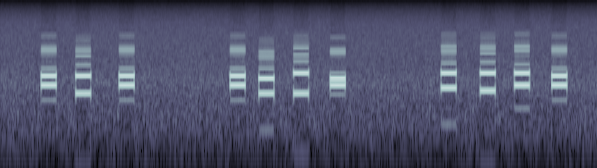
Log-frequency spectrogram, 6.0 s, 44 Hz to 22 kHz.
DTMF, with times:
0.4-1.3 020
2.3-3.5 013*
4.4-5.7 96#0

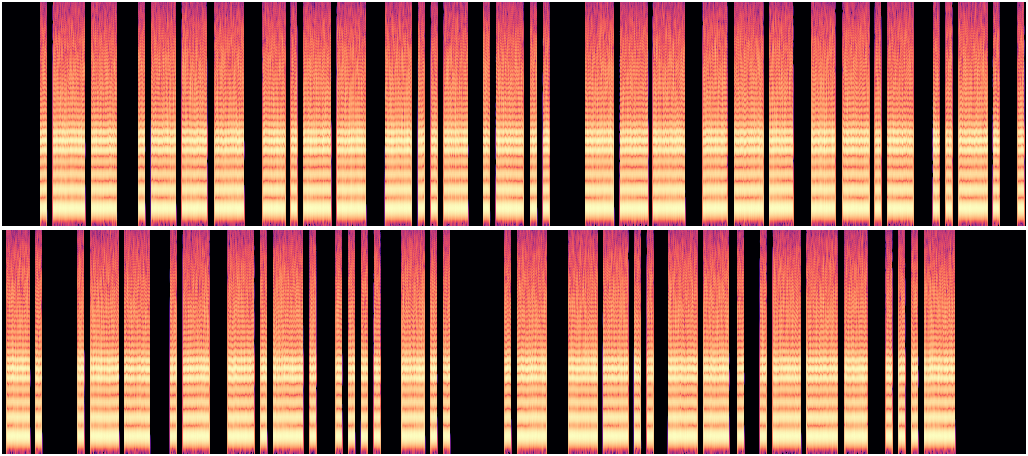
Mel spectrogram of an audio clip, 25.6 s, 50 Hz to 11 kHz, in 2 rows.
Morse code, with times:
0.5-6.8 WJYXL
7.3-13.3 OOQFR
13.7-18.4 WACHD
19.1-24.7 AZGJV

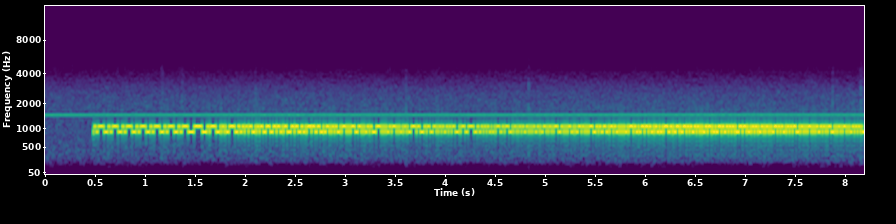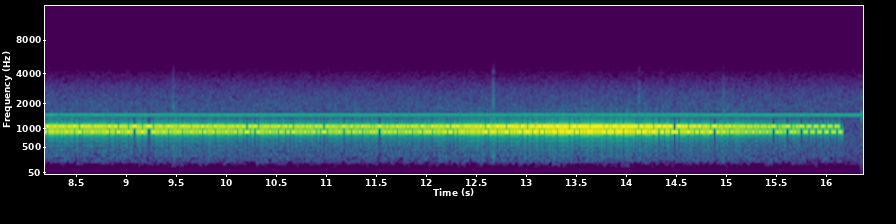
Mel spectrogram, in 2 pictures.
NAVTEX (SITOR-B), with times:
1.9-2.7 ZCZC
2.6-3.6 TA46
3.6-5.3 CONTAINER
5.1-6.2 ADRIFT
6.1-6.7 IN
6.5-7.2 PSN
7.1-8.5 38-10N
8.3-10.2 106-55E.
10.0-11.3 CANCEL
11.1-12.0 THIS
11.8-12.5 MSG
12.4-13.1 05
13.0-13.8 1500
13.7-14.8 UTC.
14.8-15.8 NNNN

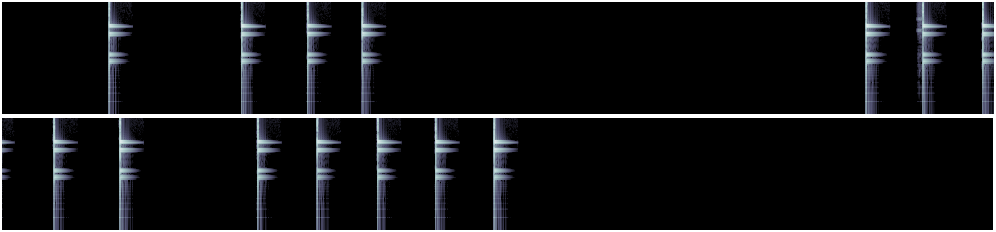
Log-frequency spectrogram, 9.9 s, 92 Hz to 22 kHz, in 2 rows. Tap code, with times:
0.5-1.8 C
4.3-7.5 Z

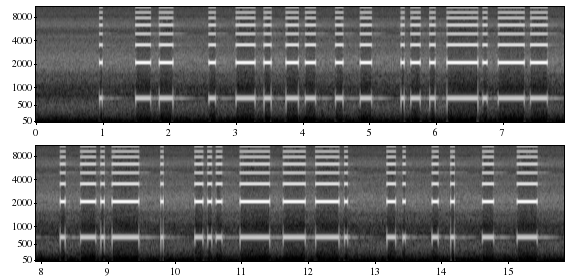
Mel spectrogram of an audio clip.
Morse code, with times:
none

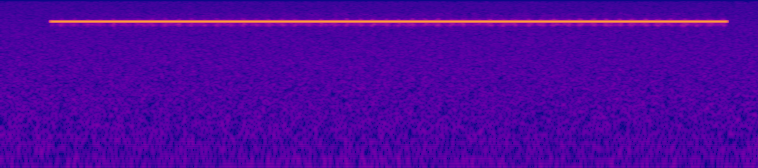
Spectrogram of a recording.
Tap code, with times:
none

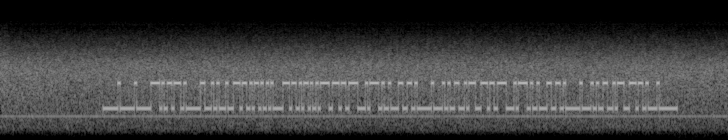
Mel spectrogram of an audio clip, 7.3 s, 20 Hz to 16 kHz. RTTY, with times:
2.0-2.3 CQ
2.5-2.8 DX
3.0-3.3 DE
3.5-4.8 OE8KWZ
5.0-6.3 OE8KWZ
6.5-6.6 K

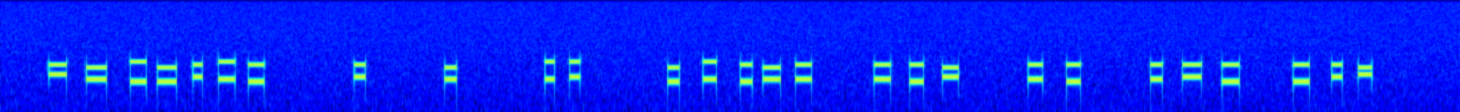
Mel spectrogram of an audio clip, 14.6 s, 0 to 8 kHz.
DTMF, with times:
0.5-2.6 0431862
3.5-3.6 8
4.4-4.6 4
5.4-5.8 69
6.7-8.1 16245
8.7-9.6 527
10.3-10.8 52
11.5-12.4 582
12.9-13.7 28*

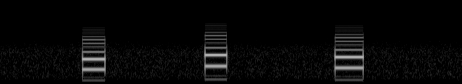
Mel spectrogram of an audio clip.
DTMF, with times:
0.8-1.0 1
2.1-2.3 9
3.4-3.6 5

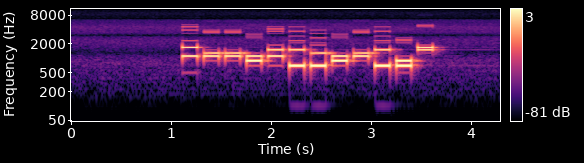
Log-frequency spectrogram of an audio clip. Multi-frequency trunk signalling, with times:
1.1-1.3 KP
1.3-3.4 6639743671
3.5-3.6 ST

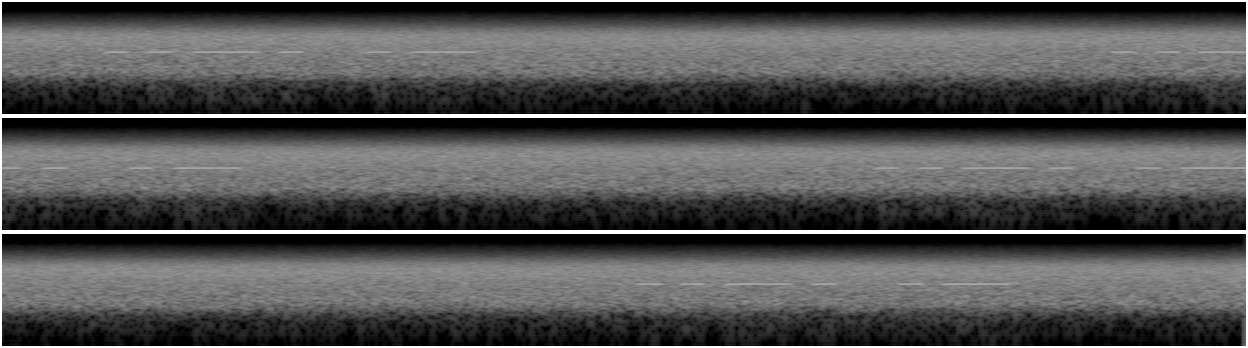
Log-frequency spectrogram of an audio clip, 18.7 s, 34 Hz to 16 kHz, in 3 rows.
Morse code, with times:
0.5-2.4 FA
5.6-7.4 FA
10.6-12.4 FA
15.6-17.5 FA

